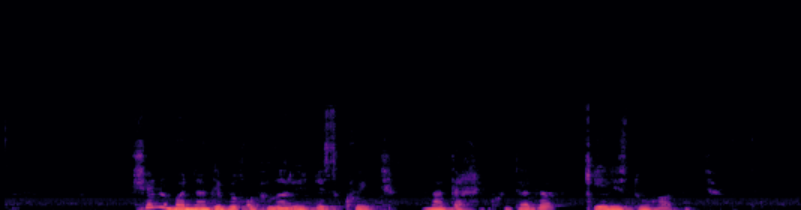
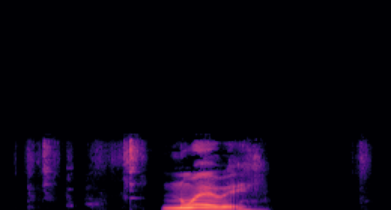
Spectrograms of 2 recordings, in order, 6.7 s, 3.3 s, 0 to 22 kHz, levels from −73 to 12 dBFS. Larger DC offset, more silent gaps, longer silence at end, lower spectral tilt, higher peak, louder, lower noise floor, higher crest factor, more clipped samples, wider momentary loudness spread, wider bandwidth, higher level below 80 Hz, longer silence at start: neither; second, none vs 1.28-1.34 s; second, 0.95 s vs 1.1 s; first, -9 dB/octave vs -4.5 dB/octave; second, -10 dBFS vs -2 dBFS; second, -25 LUFS vs -17 LUFS; first, -65 dBFS vs -51 dBFS; about the same, 16 dB vs 20 dB; neither; second, 16 LU vs 26 LU; about the same, 7.4 kHz vs 8 kHz; about the same, -66 dBFS vs -62 dBFS; first, 1.1 s vs 0.35 s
